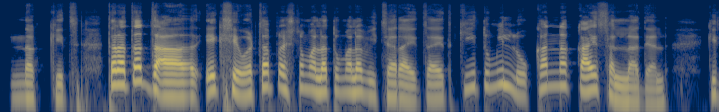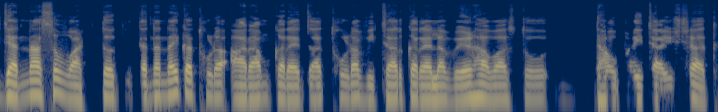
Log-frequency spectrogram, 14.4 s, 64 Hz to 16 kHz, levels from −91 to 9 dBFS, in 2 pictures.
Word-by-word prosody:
नक्कीच. 130 -1 -6 0.3
तर 250 - +10
आता 250 +4 +10
जा 205 - +10 0.5
एक 190 - +3
शेवटचा 155 +8 +3
प्रश्न 210 0 -2
मला 185 -3 +3
तुम्हाला 175 -1 0
विचारायचा 135 - -3
आहे, 125 0 -1 0.2
की 210 +2 -8
तुम्ही 235 +2 -4
लोकांना 215 - -1
काय 190 +1 +6
सल्ला 110 -6 -2
द्याल? 100 -1 -8 0.5
की 155 - -5
ज्यांना 140 +1 0
असं 155 +3 -3
वाटतं 130 +1 -5
की - - -31
त्यांना 135 +1 -3
नाही 150 +3 -2
का 155 - +2
थोडा 135 -1 -5 0.2
आराम 120 +1 -3
करायचा, 120 -1 -4
थोडा 130 -1 -6
विचार 125 +2 -6
करायला 120 -2 -2
वेळ 120 +2 -2
हवा 125 -2 -3
असतो 125 +1 -13 0.5
धावपळीच्या 120 0 -8
आयुष्यात, 110 +1 -7
130 Hz, 150 wpm, -23 LUFS, 120-170 Hz, 0.5 s, तर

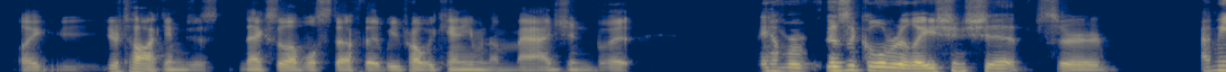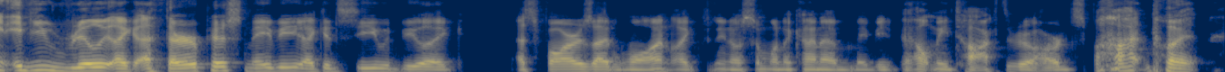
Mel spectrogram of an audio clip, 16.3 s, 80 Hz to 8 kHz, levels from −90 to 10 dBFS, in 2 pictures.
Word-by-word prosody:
like, 90 -1 -6
y 100 -1 -21 0.2
you're 115 - -3
talking 105 -3 0
just 95 -1 -16
next 105 0 -3
level 95 -2 0
stuff - - -3
that - - -2
we 105 - -4
probably 100 -2 -2
can't 100 0 -2
even 100 -2 -5
imagine. 90 +2 -5
But - - -6 0.9
they 140 - -4
have 140 - -4
more 140 -1 0
physical 160 -1 +4
relationships 130 0 +2
or 100 -2 -1 0.6
I 145 - -4
mean, 175 0 +2
if 170 -1 +5
you 175 -2 0
really 145 +2 +8
like, 120 -1 +6
a - - +5
therapist 145 +5 +5
maybe, 140 +2 -1
I 115 - +1
could 120 0 -6
see, 125 +1 -5
would 120 -4 -7
be, 110 -1 -4
like, 100 -2 -2 0.4
as - - -7
far 110 0 +1
as 110 0 0
I'd 105 -1 +2
want, 100 +4 -3
like, 100 -1 -8
you 110 - -13
know, 95 -1 -6
someone 100 +1 -8
to 100 - -6
kinda 100 -1 -4
maybe 95 0 -11
help 95 - -4
me 110 - -5
talk - - -4
through 105 -2 -3
a - - -6
hard 95 +2 -5
spot. - - -1
But, - - +4
105 Hz, 205 wpm, -24 LUFS, 95-135 Hz, 0.9 s, really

